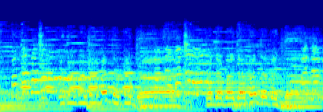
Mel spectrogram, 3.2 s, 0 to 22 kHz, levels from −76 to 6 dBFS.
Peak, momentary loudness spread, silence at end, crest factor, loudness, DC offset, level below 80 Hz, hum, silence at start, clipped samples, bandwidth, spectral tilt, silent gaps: -10 dBFS; 2 LU; 0 s; 14 dB; -22 LUFS; under 0.1%; -44 dBFS; none; 0 s; under 0.1%; 11.5 kHz; -5 dB/octave; none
